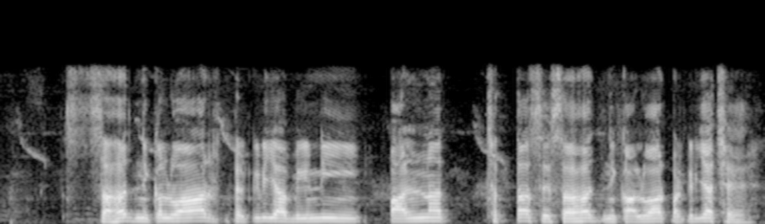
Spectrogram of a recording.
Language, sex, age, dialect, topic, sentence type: Magahi, male, 51-55, Northeastern/Surjapuri, agriculture, statement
